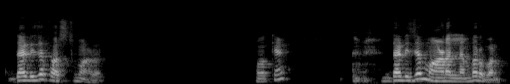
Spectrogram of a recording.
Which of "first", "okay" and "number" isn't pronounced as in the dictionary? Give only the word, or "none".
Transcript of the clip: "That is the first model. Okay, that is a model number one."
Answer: none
